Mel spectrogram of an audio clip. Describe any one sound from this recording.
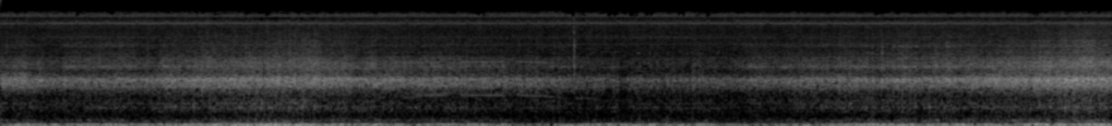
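Wind rushes and buffets steadily in flight outdoors.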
